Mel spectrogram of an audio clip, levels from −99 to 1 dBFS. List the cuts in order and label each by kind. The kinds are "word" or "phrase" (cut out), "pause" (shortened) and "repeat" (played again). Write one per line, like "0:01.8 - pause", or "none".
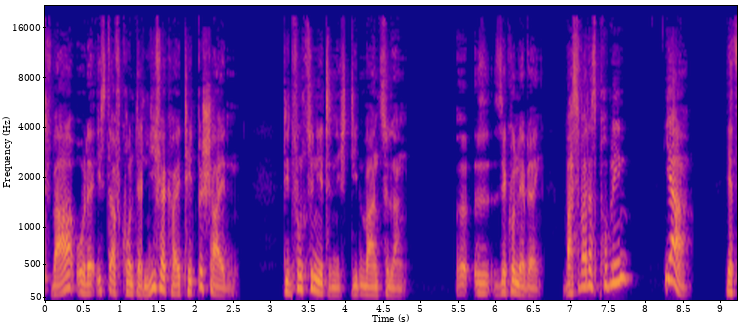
0:01.3 - word
0:03.3 - word
0:04.2 - word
